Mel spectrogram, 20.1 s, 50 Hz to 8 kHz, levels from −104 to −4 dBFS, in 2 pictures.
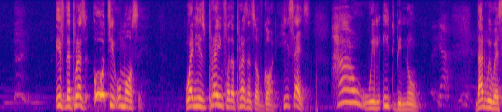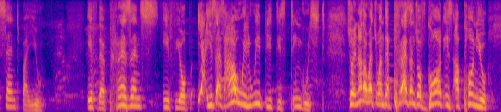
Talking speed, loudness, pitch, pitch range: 145 wpm, -30 LUFS, 220 Hz, 180-280 Hz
